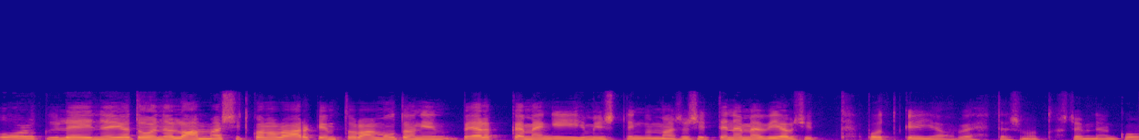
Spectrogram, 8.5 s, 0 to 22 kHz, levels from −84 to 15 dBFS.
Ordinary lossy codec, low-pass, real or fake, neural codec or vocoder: none; none; fake; codec, 16 kHz, 0.9 kbps, LongCat-Audio-Codec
